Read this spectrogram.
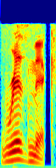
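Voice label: "rhythmic", American English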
